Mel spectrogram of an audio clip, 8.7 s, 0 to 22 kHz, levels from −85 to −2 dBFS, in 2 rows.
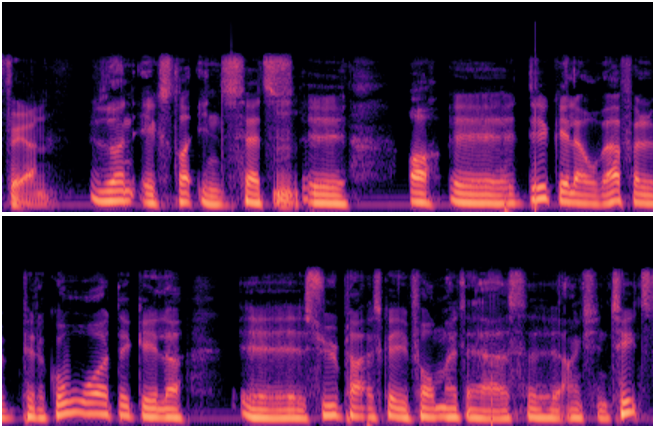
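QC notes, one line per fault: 1.53–1.55 s, 3.55–3.58 s, 5.58–5.60 s: overlapping chunks. After "yder en ekstra", before "gælder jo i hvert" and after "fald pædagoger det gælder", about 25 ms replays at each join, every 2 s. That steady spacing and the literal repeat set it apart from random dropouts.
2.02–2.06 s, 3.30–3.33 s, 6.74–6.79 s: short concealed packet loss. About 20 ms of audio never arrived and was bridged by extending the preceding sound. It is heard as a brief smear or wobble at irregular times, with nothing audibly repeated, unlike the chunk joins.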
